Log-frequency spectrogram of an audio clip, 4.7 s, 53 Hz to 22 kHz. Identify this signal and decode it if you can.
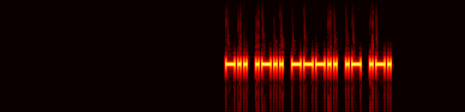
Morse code, heard as a keyed tone, about 40 wpm, 700 Hz. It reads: DL8AR
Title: DXCC-100 Call Signs - 5 Characters - Repeated 3x - 40wpm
